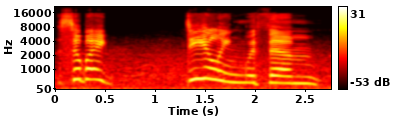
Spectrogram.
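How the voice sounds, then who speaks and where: Game role, childlike fairy sidekick: squeaky, cheeky, unhurried delivery, loud music underneath. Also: female voice, expressive, full character voice. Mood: puzzled, cheeky. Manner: refers to self in third person, exclaiming. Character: small childlike female floating fairy companion, excitable, cheeky. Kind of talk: video game voice acting. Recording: music behind the voice.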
